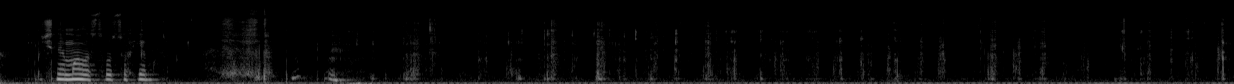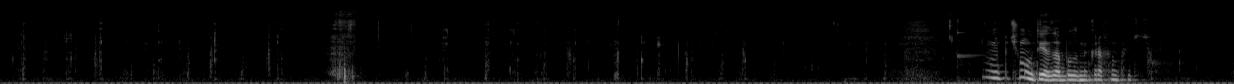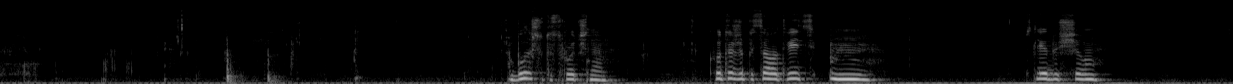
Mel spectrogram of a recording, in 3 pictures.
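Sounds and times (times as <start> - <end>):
wet chewing clicks and crunches: 3.7 - 22.0, 27.5 - 29.8.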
